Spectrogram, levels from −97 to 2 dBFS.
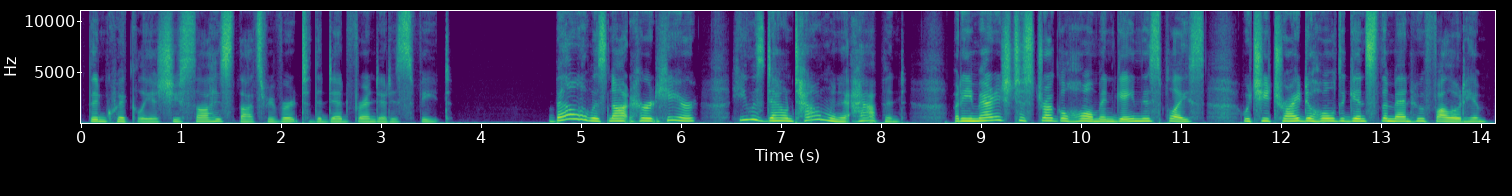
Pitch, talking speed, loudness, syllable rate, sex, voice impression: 225 Hz, 205 wpm, -18 LUFS, 5.1 syllables/s, female, very feminine, slightly middle-aged, slightly thin, slightly tensed, slightly powerful, slightly dark, slightly hard, clear, fluent, cool, intellectual, slightly refreshing, sincere, very calm, slightly friendly, reassuring, unique, slightly elegant, slightly wild, slightly sweet, lively, strict, slightly intense, slightly light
